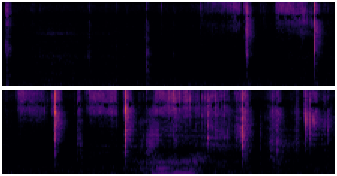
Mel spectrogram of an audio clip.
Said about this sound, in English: if I can get this tape off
